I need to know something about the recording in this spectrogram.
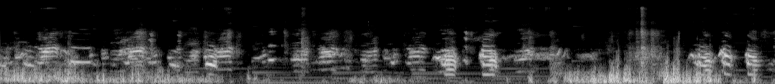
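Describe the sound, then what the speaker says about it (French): Turkeys gobble and cluck close by in a noisy pen on a livestock farm, overlapping with other fowl calls and a person speaking. "Il y a aussi les dindons."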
